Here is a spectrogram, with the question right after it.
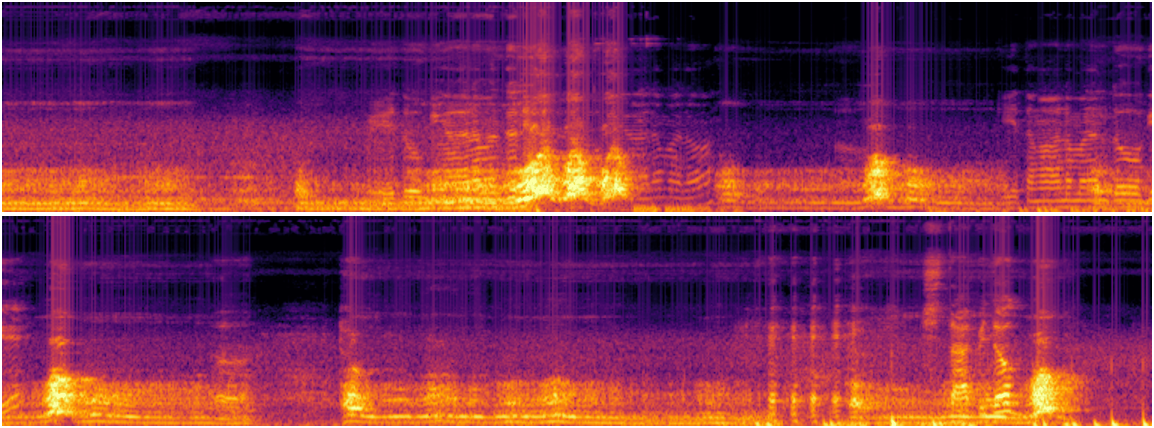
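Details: Bulldog Bonnie reacts to a passer-by with repeated gruff barks, sometimes clustered in quick runs and sometimes spaced seconds apart, mixed with ongoing human conversation in a room.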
